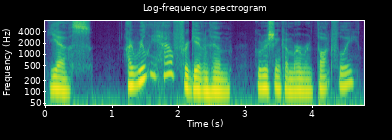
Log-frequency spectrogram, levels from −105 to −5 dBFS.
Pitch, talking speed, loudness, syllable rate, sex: 145 Hz, 115 wpm, -17 LUFS, 4.8 syllables/s, male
